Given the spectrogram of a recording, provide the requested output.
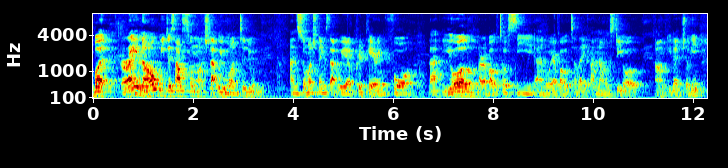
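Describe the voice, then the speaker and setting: Spoken with a strong Trinidadian accent at a moderate pace, the voice shows big swings in loudness. Audible room echo and noticeable background noise fill the recording. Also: man. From Trinidad and Tobago. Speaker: YouTuber, couple channel co-host. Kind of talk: casual Q&A chat.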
